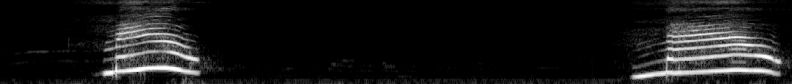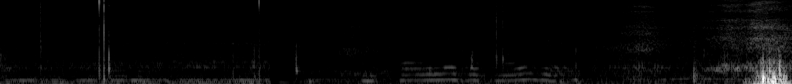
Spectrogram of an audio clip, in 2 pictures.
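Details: Domestic cat giving two short arched meows about two and a half seconds apart over a low steady indoor hum, with a few clicks and a faint, quieter call near the end.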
